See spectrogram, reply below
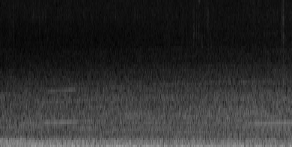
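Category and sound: vehicle, car interior driving noise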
